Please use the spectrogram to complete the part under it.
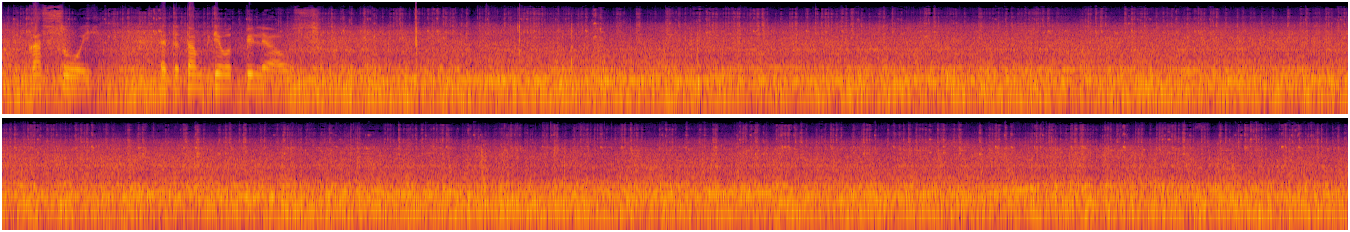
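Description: Wind buffets and rumbles loudly and steadily outdoors.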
